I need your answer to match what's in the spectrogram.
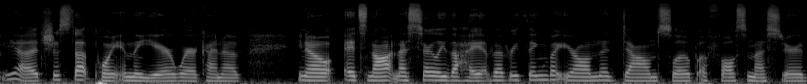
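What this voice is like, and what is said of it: Voice sounds under the weather. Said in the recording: “if you can't tell by my voice, I'm feeling the effects of that”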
